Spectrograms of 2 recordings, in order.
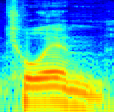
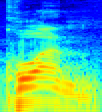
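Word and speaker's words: Quan: Oo ang pronunciation Chwen. Chuen. Ah Jing Chen Chen Jing Chen ayun Jing Chen. Your excellency ambassador Jing Chwen mo huwag mong sasabihin kwan. Oo Jing Chwen.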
